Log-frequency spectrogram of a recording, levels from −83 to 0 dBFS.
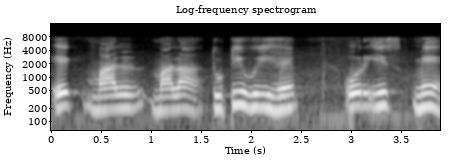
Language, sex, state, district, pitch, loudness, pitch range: Hindi, male, Chhattisgarh, Korba, 200 Hz, -13 LUFS, 190-220 Hz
